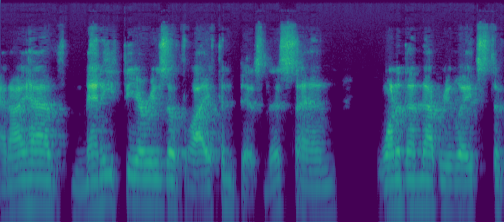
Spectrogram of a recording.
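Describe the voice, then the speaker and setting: The voice is a man's, medium in pitch: a plain, everyday voice. His pace is moderate and his intonation fairly even. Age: 60s. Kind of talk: webinar discussion.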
